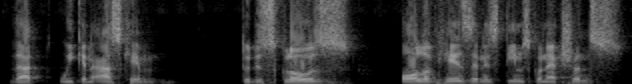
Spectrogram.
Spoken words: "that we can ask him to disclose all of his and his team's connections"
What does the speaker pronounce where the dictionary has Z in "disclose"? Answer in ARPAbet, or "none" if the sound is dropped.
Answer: Z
